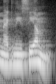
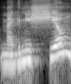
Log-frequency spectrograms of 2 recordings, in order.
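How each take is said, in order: First: The ending is pronounced with an 's' sound. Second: The ending is pronounced with a 'sh' sound. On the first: This is the correct pronunciation. The speaker calls it right. "Correct correct pronunciation क्या होता है? ... सियम होता है, शियम नहीं होता है।" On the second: This is how people usually say it. The speaker calls it wrong. "वैसे ना मैग्नीशियम बोलते हैं अपन"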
